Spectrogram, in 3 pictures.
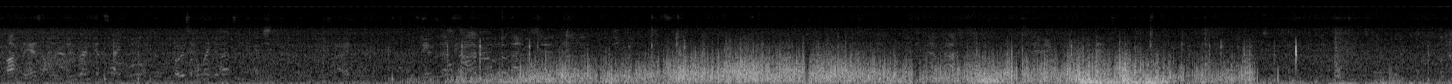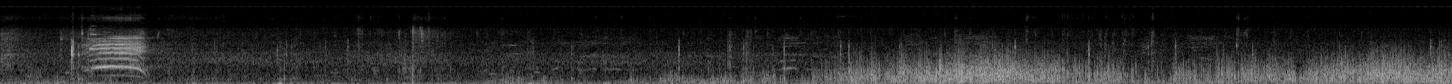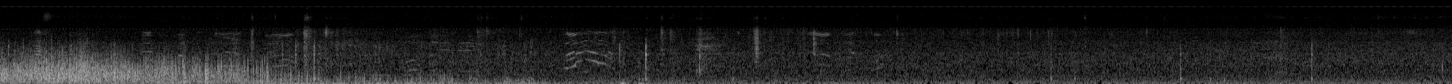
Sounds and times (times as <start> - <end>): Bicycle: 0.0 - 43.5.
